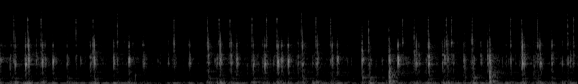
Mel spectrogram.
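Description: Fast fingertip typing on a backlit mechanical keyboard with plastic keycaps produces a rapid run of about 35 sharp, clacky keystrokes. The strokes center around 1 kHz with bright tops and die away almost instantly. The typing comes in bursts with brief pauses near 2 and 3.6 seconds.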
